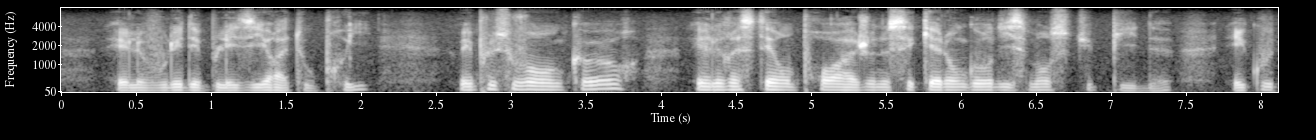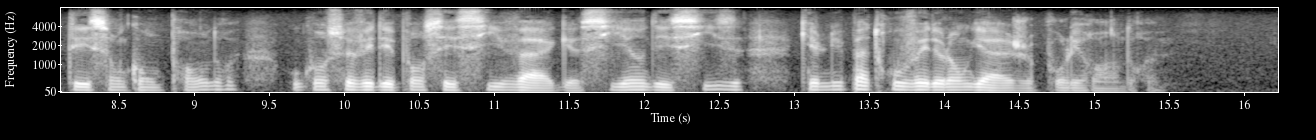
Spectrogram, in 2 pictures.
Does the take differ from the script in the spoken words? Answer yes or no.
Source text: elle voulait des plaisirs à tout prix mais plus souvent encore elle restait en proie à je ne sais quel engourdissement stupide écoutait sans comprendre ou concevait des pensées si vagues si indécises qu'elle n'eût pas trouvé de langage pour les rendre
no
